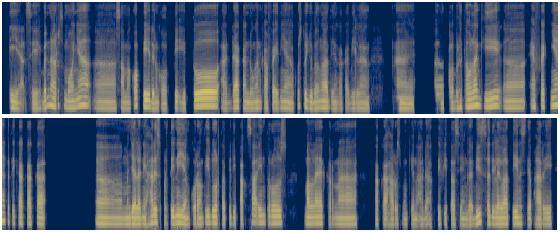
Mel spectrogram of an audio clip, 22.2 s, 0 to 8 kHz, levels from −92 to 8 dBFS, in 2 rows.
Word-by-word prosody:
Iya 115 -4 +1 0.2
sih. 105 0 -3
Benar 150 +2 +3
semuanya, 130 +2 0 0.3
eee, 115 -1 -3
sama 110 -1 -4
kopi 155 -2 +2
dan 110 +1 +1
kopi 100 +3 -5 0.2
itu 110 +6 -1 0.6
ada 105 +3 -4
kandungan 110 +1 -2
kafeinnya. 115 +2 -2
Aku - - -26
setuju 135 -7 -1
banget 120 +1 +1
yang 110 - -6
Kakak 105 -1 -10
bilang. 105 0 -5 0.5
Nah, 105 -1 -2 0.4
eee, 105 0 -6
kalau 115 0 -5
boleh 120 +2 -3
tahu 140 0 +3
lagi, 155 0 +2
eee, 125 0 -2
efeknya 140 +5 0
ketika 135 -4 0
Kakak, 120 -2 +1 1.0
eee, 120 -1 +1
menjalani 115 -1 +4
hari 140 +6 +3
seperti 130 -2 -1
ini 135 0 +4
yang 115 - 0
kurang 115 -1 -1
tidur, 130 -1 +3
tapi 120 +2 -5
dipaksain 140 +5 -1
terus 130 0 +1 0.4
melek 125 +1 +2
karena 115 0 -1 0.4
Kakak 110 0 -3
harus 105 0 -4
mungkin 105 0 -7
ada 100 +1 -7
aktivitas 110 0 -7
yang 105 -1 -4
enggak 105 +1 -3
bisa 140 +4 0
dilewatin 120 0 +2
setiap 115 -2 -5
hari. 110 +1 -1
115 Hz, 145 wpm, -21 LUFS, 110-130 Hz, 1.0 s, menjalani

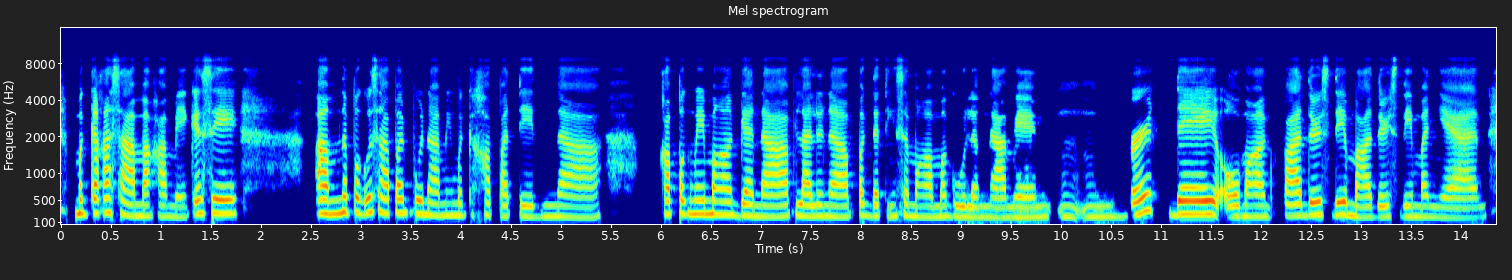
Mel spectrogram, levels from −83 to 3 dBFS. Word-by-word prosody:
magkakasama 250 -5 +2
kami 200 -2 -5
kasi, 255 +2 +2 0.8
um, 255 -1 +5
napag-usapan 270 -1 +1
po 250 -2 0
naming 220 0 -4
magkakapatid 200 -3 -6
na, 195 -2 -4 0.6
kapag 245 +1 0
may 250 0 +1
mga 235 -2 +1
ganap, 205 -2 0
lalo 205 -2 0
na 195 -1 0
pagdating 205 -1 -5
sa 220 - -6
mga 195 -1 -4
magulang 195 -1 -4
namin, 185 +1 -3
mm, 195 +1 -11
birthday 245 -2 +6
o 200 +1 0
mga 200 -1 -2
Father's 215 +2 +2
Day, 230 +1 +3
Mother's 195 -2 -3
Day 200 - -4
man 195 -1 -6
yan, 180 0 -3
205 Hz, 125 wpm, -24 LUFS, 195-245 Hz, 0.8 s, birthday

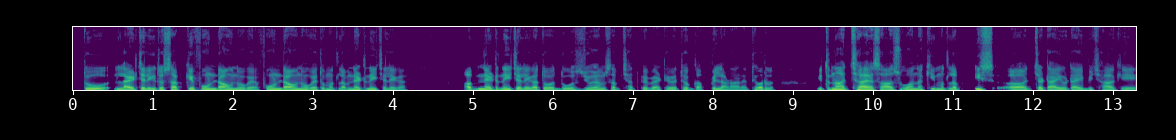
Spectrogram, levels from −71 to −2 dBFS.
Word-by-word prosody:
तो 155 +4 +2
लाइट 110 +4 +4
चलेगी 135 0 +2
तो 145 - +1
सबके 125 0 +1
फ़ोन 115 -1 +1
डाउन 110 0 +3
हो 100 -1 -1
गए। 100 -1 -2
फ़ोन 105 +1 +2
डाउन 105 0 +4
हो 100 - +2
गए 100 -1 0
तो 95 - -6
मतलब 95 0 -3
नेट 100 +2 0
नहीं 110 -1 +1
चलेगा। 90 -3 -6 0.8
अब 130 -2 +2
नेट 140 +6 +3
नहीं 140 -1 +2
चलेगा, 135 +1 +1
तो 130 -2 0
दोस्त 115 +1 -3
जो 120 +1 -2
है 125 - +1
हम 120 -2 -1
सब 120 +2 -4
छत 100 - -6
पे 125 - -1
बैठे 105 -2 -4
हुए 105 0 -1
थे 145 - -6
और 140 - -5
गप्पे 125 - -4
लड़ा 90 -5 -3
रहे 90 0 -8
थे 125 - -6
और 130 0 0 0.6
इतना 170 +8 +3
अच्छा 155 +6 +4
एहसास 125 +1 +3
हुआ 110 -2 +1
ना 140 +4 0
कि 150 +1 -4
मतलब 145 +3 -1 0.2
इस 145 -1 +3 0.2
अ, 115 -1 +3
चटाई-वटाई 115 +1 0
बिछा 105 0 -3
के - - -4
115 Hz, 230 wpm, -23 LUFS, 105-130 Hz, 0.8 s, लाइट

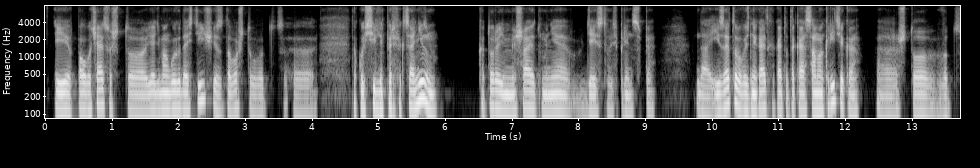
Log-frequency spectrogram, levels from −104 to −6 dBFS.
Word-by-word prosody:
и 120 -1 +4
получается, 120 +3 +1
что 110 -1 -2
я 115 +1 +2
не 115 - -1
могу 120 +1 +3
их 125 - +3
достичь 120 +9 -1
из-за 115 -3 -2
того, 120 +3 -1
что 110 -3 -7
вот, 105 -1 -7 0.4
э, 105 +1 -7 0.6
такой 120 - -1
сильный 120 0 +3
перфекционизм, 125 +2 +3 0.6
который 125 -2 0
мешает 115 +2 +1
мне 110 -1 +1
действовать, 105 - -4
в - - -19
принципе. 105 - -4 0.6
Да, 105 -3 -1
из-за 115 +6 +2
этого 145 -2 +4
возникает 115 +2 +2
какая-то 115 -2 -2
такая 115 - +1
самокритика, 115 0 +1 0.3
э, 105 -1 -6
что 110 -1 -1
вот 105 +1 -8
115 Hz, 140 wpm, -24 LUFS, 110-120 Hz, 0.6 s, и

